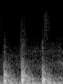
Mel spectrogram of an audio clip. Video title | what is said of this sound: Toyota Avalon the Morel Virtus front speakes go in Installer Diaries 350 part5 | when you tap the door has a really hollow sound to it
